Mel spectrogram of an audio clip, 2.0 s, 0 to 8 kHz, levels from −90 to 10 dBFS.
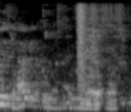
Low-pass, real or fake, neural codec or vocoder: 7.2 kHz; real; none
